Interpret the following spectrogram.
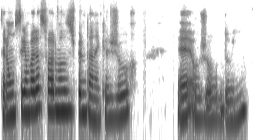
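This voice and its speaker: A woman teacher speaks slowly and patiently in a mellow, warm voice, going over each example again and again. The sound is close and dry, with no room around it. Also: mid-range voice, fairly even intonation, gravelly, slightly rough, no echo. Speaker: French teacher. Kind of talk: live online class.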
